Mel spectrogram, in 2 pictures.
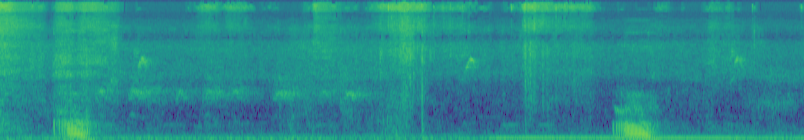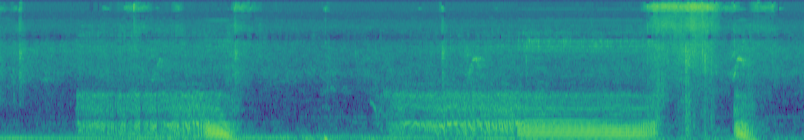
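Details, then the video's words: Gypsy Vanner colt snoring while napping in the sun: low rumbling breaths with a few brief louder snorts spread across the stretch, plus a longer harsh, buzzy drawn-out rasp near the end. "Horse Snoring"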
